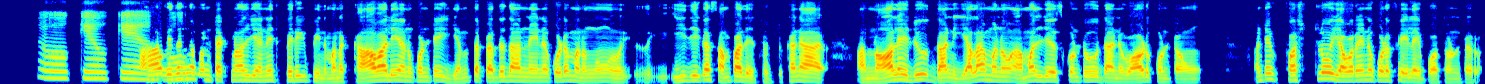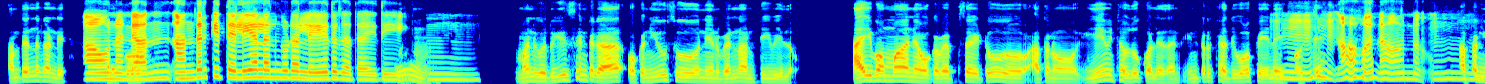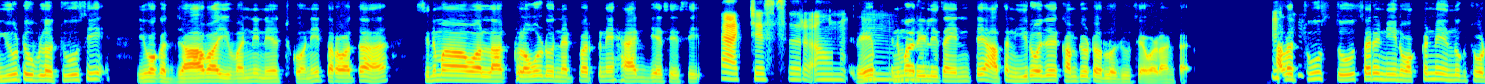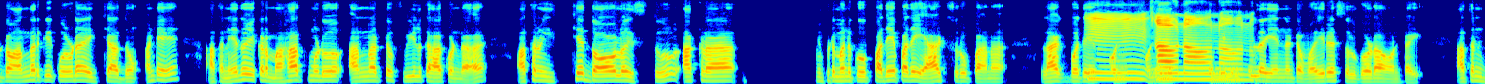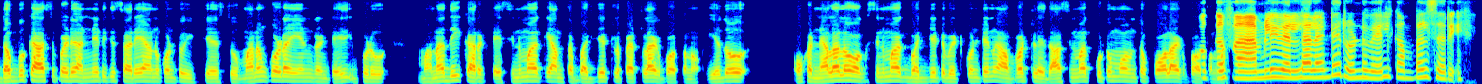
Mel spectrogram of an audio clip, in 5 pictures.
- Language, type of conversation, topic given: Telugu, podcast, మీరు మొదట టెక్నాలజీని ఎందుకు వ్యతిరేకించారు, తర్వాత దాన్ని ఎలా స్వీకరించి ఉపయోగించడం ప్రారంభించారు?
- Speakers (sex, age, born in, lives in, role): female, 30-34, India, India, host; male, 20-24, India, India, guest
- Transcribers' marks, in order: in English: "టెక్నాలజీ"; in English: "ఈ ఈజీగా"; in English: "ఫస్ట్‌లో"; in English: "రీసెంట్‌గా"; laughing while speaking: "అవునవును"; in English: "యూట్యూబ్‌లో"; in English: "జావా"; in English: "క్లౌడ్ నెట్వర్క్‌ని హ్యాక్"; in English: "ప్యాక్"; giggle; in English: "ఫీల్"; in English: "యాడ్స్"; in English: "బడ్జెట్"; in English: "ఫ్యామిలీ"; in English: "కంపల్సరీ"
